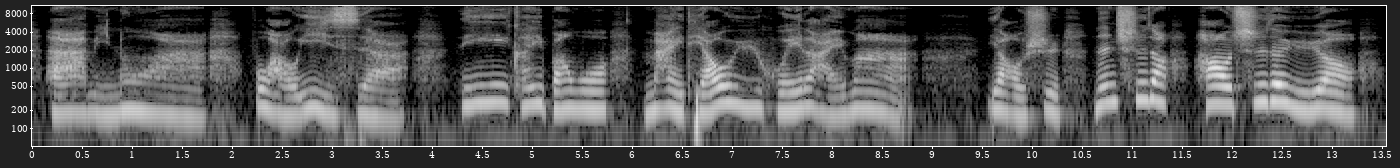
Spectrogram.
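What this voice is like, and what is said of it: Weak, frail old man's voice. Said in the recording (Chinese): “用着跟平常不同、十分虚弱的声音说”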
